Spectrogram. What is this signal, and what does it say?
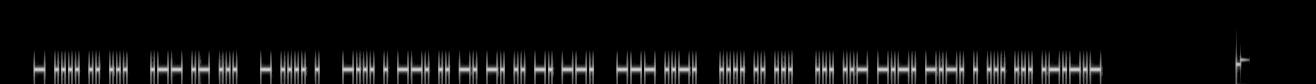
Morse code, heard as a keyed tone, about 34 wpm, 700 Hz. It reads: THIS WAS THE BEGINNING OF HIS SUCCESS.
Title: Sentences from Top 900 Words 35wpm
